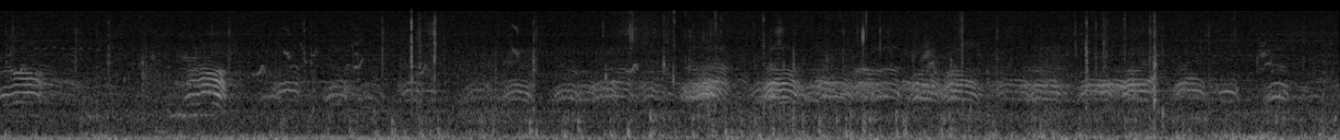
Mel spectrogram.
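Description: Birds calling over and over: short calls that rise and fall in pitch, several a second, building to an overlapping chorus in the second half.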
